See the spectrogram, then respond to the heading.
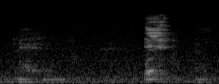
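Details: A single short, sharp hiccup with faint voicing just before it over quiet room noise, recorded at work; hiccup.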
